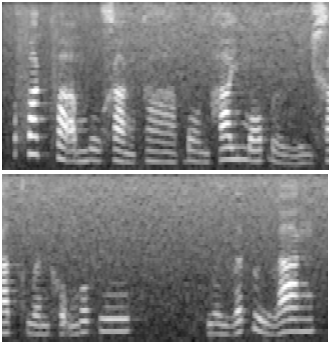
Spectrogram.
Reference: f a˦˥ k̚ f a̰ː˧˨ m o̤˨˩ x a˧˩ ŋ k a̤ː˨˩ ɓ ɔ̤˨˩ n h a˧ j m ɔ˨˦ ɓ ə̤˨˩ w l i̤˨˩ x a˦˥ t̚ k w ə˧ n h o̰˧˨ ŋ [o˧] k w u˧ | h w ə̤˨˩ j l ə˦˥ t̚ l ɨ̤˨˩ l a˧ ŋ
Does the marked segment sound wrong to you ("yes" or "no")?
no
